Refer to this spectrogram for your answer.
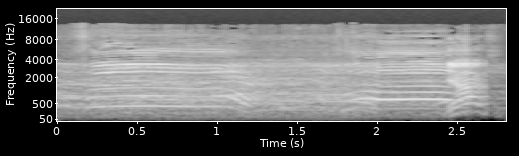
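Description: A crowd of demonstrators in Kiev, Ukraine, boos opposition leaders addressing them in the evening after their talks with the president failed, in loud, long, sustained drawn-out jeers that rise and fall in pitch, holding steady for a few seconds before swelling and cutting off.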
